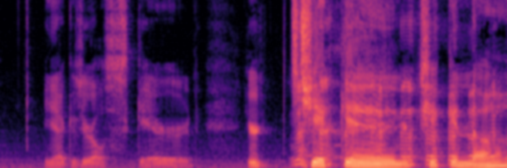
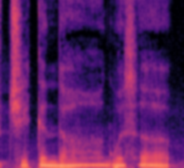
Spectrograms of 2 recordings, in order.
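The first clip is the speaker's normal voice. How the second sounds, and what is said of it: Whispering into the mic. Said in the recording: “What if I whispered in the mic like this?”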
